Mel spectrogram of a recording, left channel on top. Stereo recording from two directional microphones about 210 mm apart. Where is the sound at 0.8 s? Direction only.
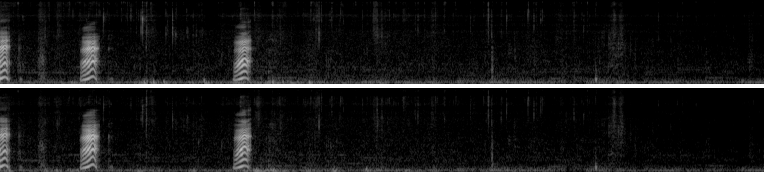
5° right (ahead or behind).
